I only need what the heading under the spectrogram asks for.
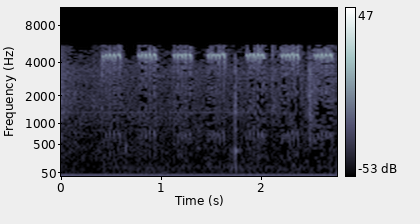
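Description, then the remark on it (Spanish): Crickets chirp in a steady, rhythmic pulse, short trills repeating about every third of a second, fairly quiet and unaccompanied, like a lone evening field insect chorus with no voices. “Y en el undécimo, preparados grillos, Paul de Resta.”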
